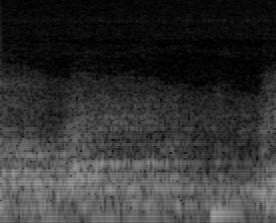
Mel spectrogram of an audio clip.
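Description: A folk song sung by several voices together in harmony, holding long notes, with acoustic folk-band accompaniment.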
